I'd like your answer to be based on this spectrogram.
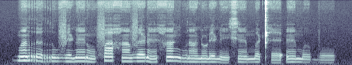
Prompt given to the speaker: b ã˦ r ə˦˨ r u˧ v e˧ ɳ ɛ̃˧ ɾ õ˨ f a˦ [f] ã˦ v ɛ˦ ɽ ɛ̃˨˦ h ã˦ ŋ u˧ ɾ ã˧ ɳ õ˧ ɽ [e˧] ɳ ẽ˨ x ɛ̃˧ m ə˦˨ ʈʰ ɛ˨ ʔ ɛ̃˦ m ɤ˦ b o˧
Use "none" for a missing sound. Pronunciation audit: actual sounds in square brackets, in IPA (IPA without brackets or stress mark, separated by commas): h, e˧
